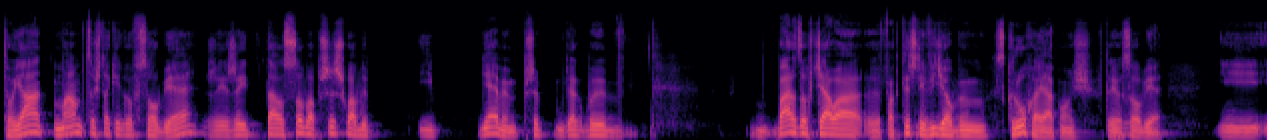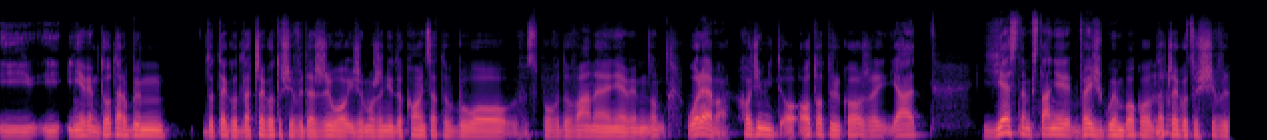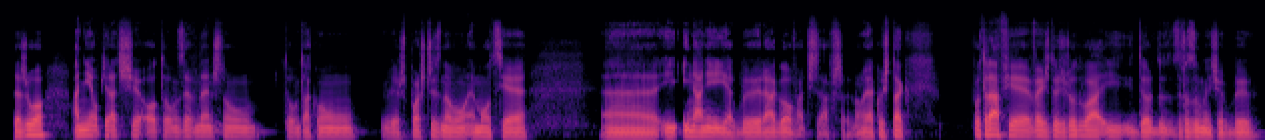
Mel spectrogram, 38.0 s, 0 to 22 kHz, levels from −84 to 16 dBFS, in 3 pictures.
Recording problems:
audio freezing; at 25 s for 0.5 s

